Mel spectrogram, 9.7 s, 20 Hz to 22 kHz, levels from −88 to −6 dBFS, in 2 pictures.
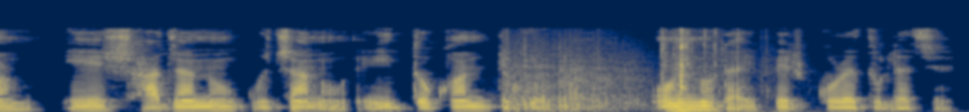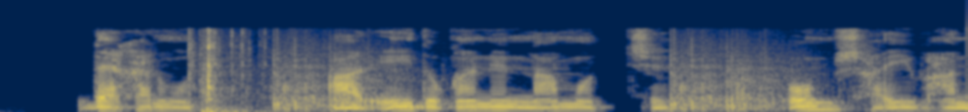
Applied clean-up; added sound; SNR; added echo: none; Fireworks + Slam; 8 dB; none.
